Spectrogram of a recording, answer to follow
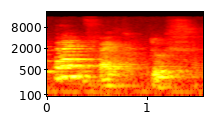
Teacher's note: Rămâne la închiderea E, pentru că urmează două consoane. Și nu se închide până la capăt, la I.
